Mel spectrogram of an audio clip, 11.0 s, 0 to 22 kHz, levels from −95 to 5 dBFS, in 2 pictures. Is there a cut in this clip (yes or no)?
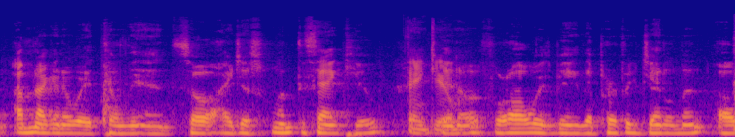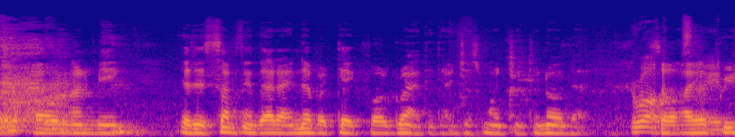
no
